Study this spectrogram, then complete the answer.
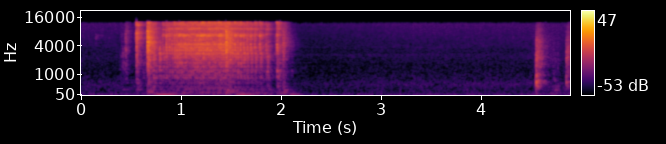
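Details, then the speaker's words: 1978 RCA VCT-200 VCR after repairing a broken gear with epoxy and band: short, even whirring gear and ratchet run, then second burst, no grinding or slipping; transport sounds smooth, though the gear later broke again. "huh Oh sounds smooth enough to me"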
